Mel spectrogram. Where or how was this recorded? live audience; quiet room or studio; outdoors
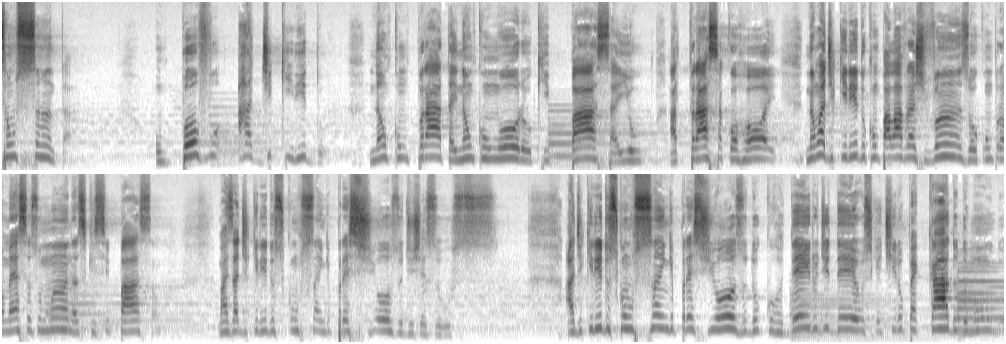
live audience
